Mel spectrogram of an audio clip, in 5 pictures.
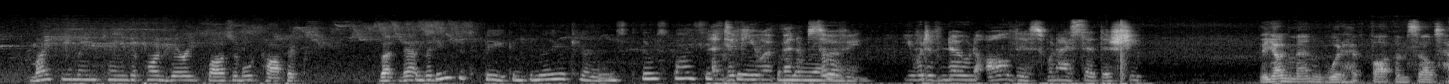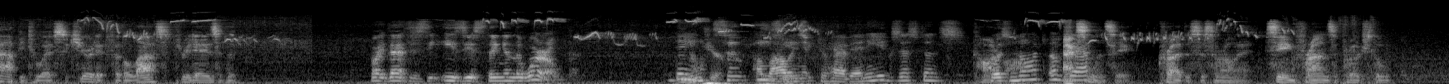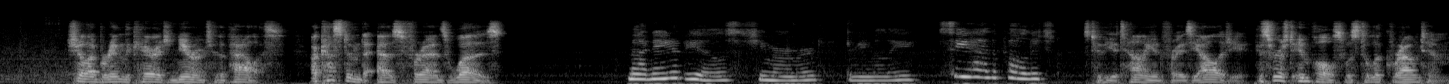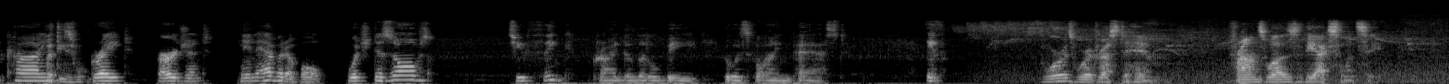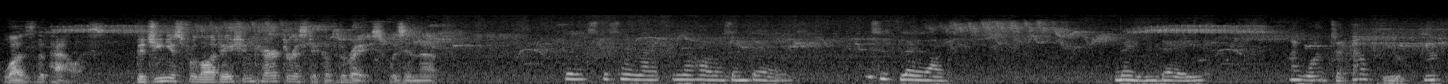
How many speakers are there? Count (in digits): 5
